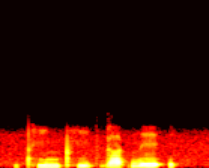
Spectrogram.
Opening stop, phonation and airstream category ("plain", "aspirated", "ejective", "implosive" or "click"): aspirated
